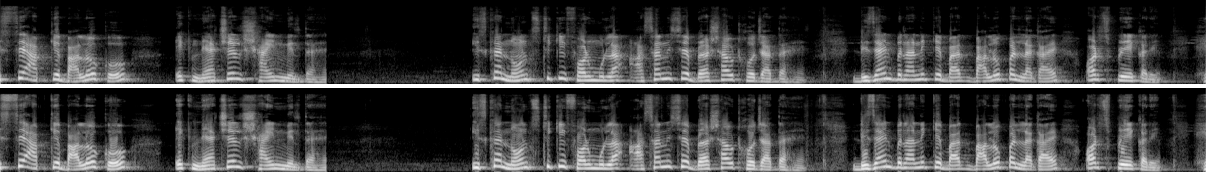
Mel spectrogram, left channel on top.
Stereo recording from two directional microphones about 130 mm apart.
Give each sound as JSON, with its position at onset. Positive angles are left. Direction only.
{"t": 0.0, "sound": "speech", "side_deg": -40}
{"t": 4.6, "sound": "speech", "side_deg": -35}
